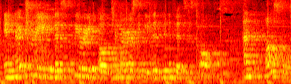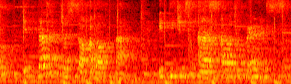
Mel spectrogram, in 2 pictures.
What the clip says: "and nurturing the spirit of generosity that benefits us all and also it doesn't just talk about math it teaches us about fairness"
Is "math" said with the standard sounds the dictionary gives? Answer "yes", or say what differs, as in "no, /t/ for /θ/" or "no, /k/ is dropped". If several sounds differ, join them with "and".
no, /t/ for /θ/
